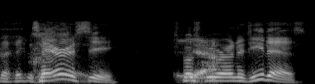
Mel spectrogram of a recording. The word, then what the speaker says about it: Adidas: supposed to be wearing Adidas it's in the Old Country it's pronounced a dots just for prop anunciation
